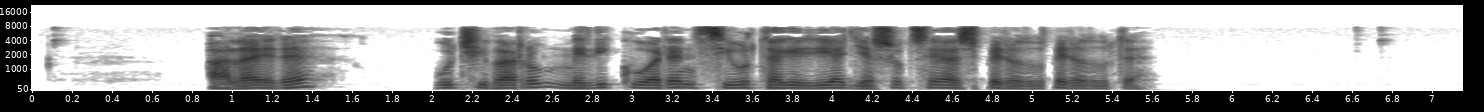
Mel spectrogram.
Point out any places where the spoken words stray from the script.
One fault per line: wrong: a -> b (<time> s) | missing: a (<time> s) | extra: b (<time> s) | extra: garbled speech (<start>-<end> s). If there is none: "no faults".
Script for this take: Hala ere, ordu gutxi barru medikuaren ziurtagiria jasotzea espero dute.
missing: ordu (1.4 s)
extra: espero (5.0 s)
